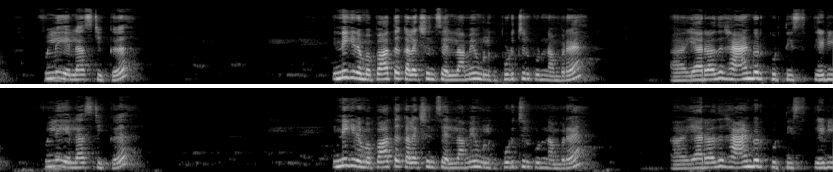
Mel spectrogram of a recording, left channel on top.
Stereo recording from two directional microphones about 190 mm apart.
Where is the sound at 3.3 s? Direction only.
30° left (ahead or behind).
